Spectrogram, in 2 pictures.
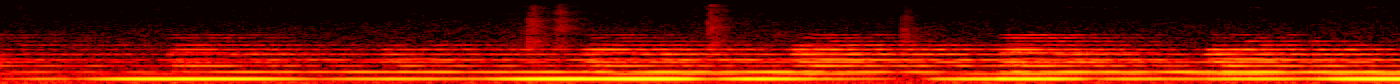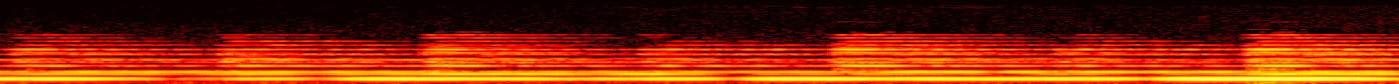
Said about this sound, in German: Glockengeläut.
